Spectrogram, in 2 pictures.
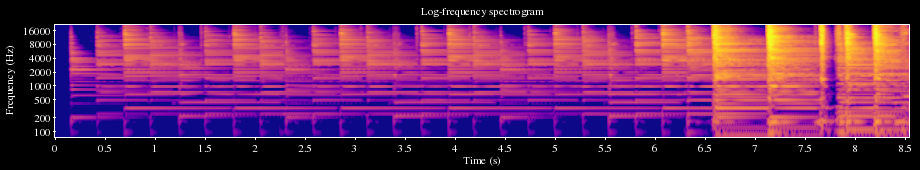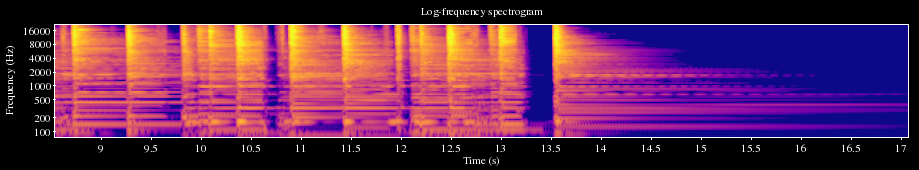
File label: MXL 1000 guitar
